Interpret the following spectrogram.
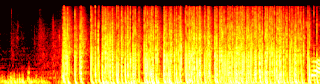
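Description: A long string of firecrackers (a saravedi) going off: about a second in, a rapid, dense, continuous run of sharp bangs begins and keeps going without a break.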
